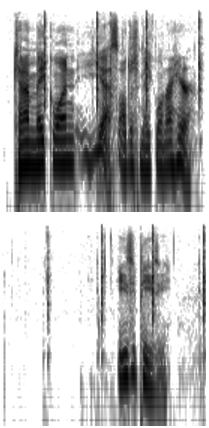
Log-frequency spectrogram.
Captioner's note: steady clicking continues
